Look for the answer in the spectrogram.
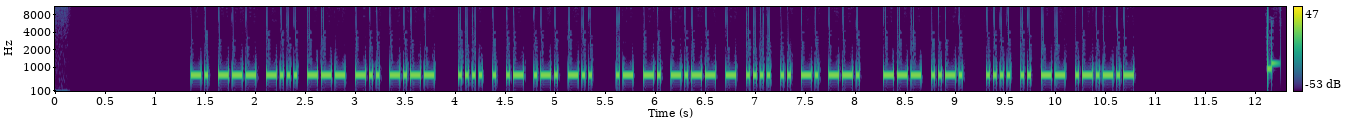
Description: Morse code, heard as a keyed tone, about 36 wpm, 700 Hz. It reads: NOBODY HEARD ANYTHING OF HIM.
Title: Sentences from Top 1600 Words 35wpm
